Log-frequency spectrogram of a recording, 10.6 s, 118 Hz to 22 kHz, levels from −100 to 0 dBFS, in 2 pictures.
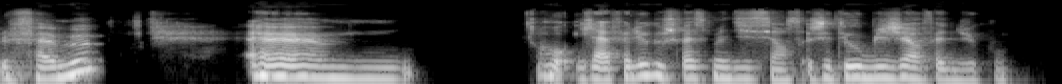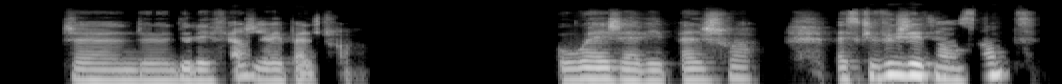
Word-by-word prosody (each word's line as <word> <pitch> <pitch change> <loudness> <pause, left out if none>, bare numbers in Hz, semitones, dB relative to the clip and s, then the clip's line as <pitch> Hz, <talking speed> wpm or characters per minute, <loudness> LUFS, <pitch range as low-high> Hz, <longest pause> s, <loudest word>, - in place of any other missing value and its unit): le 175 - -1
fameux, 195 - +3 0.7
hem, 180 -4 +5 0.7
o 195 - 0
il 165 +1 -3
a 160 - +6
fallu 180 +5 +1
que 205 - +2
je 185 - +4
fasse 175 +1 -2
mes 175 - 0
10 165 0 -3
séances. 150 -1 -3
J'étais 175 +1 +2
obligée 180 0 +3
en 165 - 0
fait 155 -2 -5
du 145 -1 -8
coup 150 +1 -17 0.6
je 145 -1 -6
de 145 0 -7
de 150 +1 -5
les 145 -1 -5
faire, 145 - -7
j'avais 150 -4 -5
pas 80 - -6
le 80 - -8
choix. - - -20 1.0
Ouais, 165 +2 -2
j'avais 145 -3 -3
pas 155 - -8
le 155 - -6
choix 170 +2 -3 0.4
parce 170 0 -4
que 190 - -2
vu 215 - +3
que 215 - +5
j'étais 205 -3 +4
enceinte 200 +8 -6
165 Hz, 220 wpm, -22 LUFS, 150-180 Hz, 1.0 s, a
